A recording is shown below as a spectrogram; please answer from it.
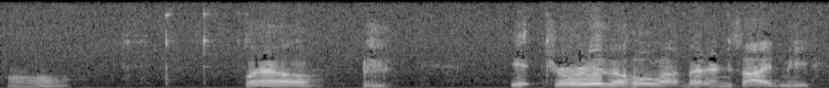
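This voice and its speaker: A man's voice: a little high, sing-song, slow, gravelly, a little mellow, slightly rough, dull audio, heavily acted. A man acting a fussy, good-natured western sidekick in a radio drama, with a folksy Southwestern American drawl. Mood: sheepish, friendly. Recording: old radio recording, faint noise.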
